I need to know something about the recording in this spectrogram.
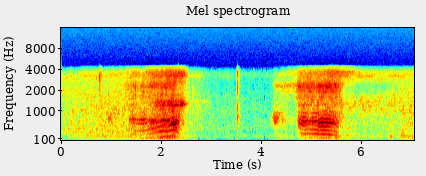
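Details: Old men snoring during sleep, every night, keeping the listener awake: two long rattling snores on breathing in, quiet pause between, about 20 breaths a minute.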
